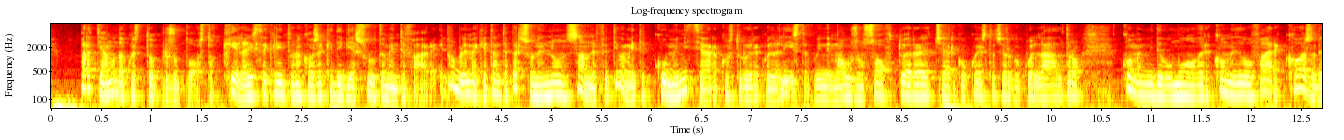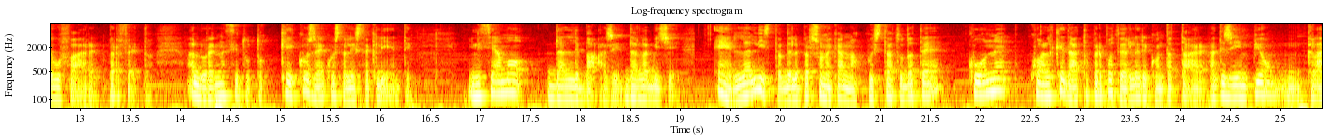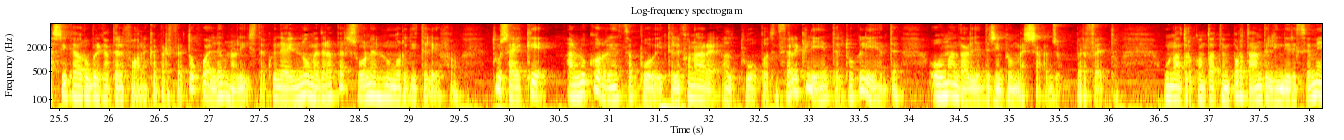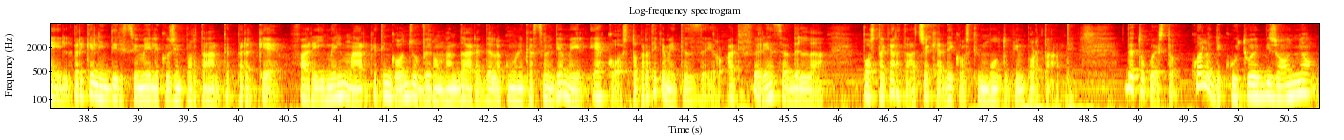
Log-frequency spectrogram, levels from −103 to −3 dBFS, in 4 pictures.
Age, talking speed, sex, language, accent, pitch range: 40-59, 195 wpm, male, Italian, native, 100-125 Hz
